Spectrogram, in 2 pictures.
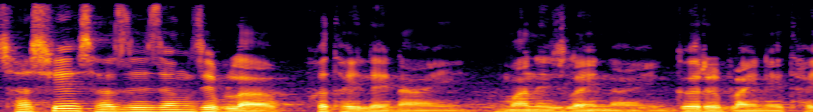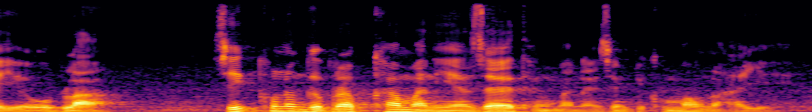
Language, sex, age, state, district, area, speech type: Bodo, male, 30-45, Assam, Chirang, rural, spontaneous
